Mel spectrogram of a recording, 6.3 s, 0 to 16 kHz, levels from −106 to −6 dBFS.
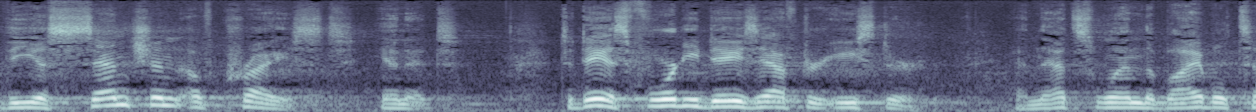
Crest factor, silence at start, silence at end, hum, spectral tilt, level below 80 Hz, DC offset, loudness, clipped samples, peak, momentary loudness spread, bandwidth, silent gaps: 18 dB; 0 s; 0 s; none; -4.5 dB/octave; -54 dBFS; under 0.1%; -22 LUFS; under 0.1%; -4 dBFS; 15 LU; 16 kHz; none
